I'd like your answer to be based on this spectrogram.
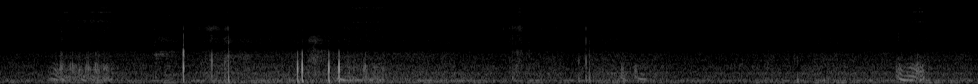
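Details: French bulldog puppy snoring while asleep: soft, low snuffling snore with faint sniffs.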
